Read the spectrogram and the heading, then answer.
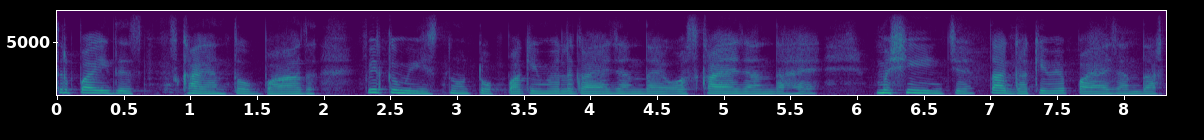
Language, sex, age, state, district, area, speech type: Punjabi, female, 30-45, Punjab, Ludhiana, urban, spontaneous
